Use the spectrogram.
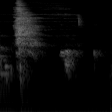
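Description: A single sharp, explosive sneeze bursts out during a lecture, followed by a brief quieter sniff or murmur as it trails off.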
